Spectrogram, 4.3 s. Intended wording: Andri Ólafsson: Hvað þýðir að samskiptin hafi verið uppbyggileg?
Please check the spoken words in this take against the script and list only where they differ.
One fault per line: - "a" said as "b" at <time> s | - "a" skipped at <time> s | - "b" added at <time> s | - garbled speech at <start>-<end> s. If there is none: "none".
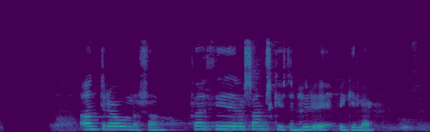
- "hafi" skipped at 3.0 s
